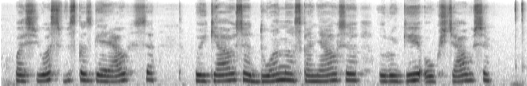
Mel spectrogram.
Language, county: Lithuanian, Kaunas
